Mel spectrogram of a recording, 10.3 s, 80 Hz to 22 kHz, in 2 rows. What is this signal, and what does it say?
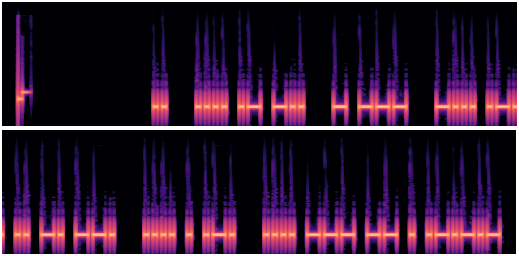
Morse code, heard as a keyed tone, about 28 wpm, 700 Hz. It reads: I HAD TO BRING HER HOME.
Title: Sentences from Top 1000 Words - Review Part 3 - 28wpm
